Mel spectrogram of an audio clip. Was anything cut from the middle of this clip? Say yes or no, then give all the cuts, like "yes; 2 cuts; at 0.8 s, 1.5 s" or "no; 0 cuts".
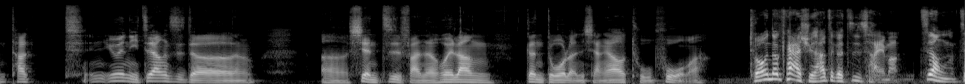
no; 0 cuts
